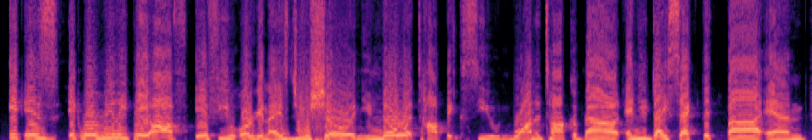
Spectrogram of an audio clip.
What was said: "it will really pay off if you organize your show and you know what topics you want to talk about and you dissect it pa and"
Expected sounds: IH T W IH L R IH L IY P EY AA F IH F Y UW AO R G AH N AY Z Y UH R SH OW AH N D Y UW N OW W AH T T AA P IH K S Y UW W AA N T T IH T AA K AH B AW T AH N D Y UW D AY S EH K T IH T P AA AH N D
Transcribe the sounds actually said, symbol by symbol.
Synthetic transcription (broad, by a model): IH T W IH L R IH L IY P EY AA F IH F Y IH AO R G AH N AY Z Y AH R SH OW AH N Y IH N OW W AH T T AA P IH K S Y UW W AA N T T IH T AA K AH B AW T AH N Y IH D AY S EH K T IH T B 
